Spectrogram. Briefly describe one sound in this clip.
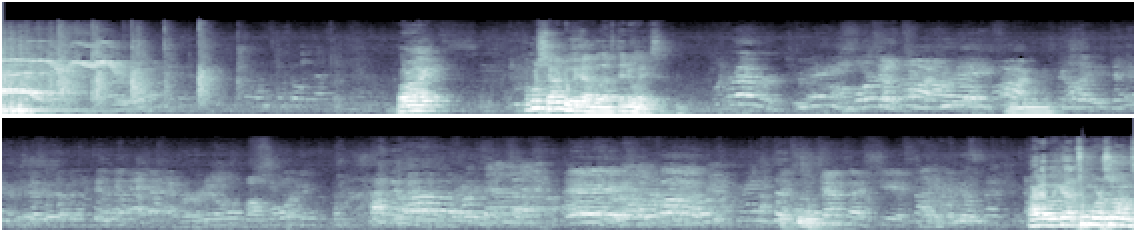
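A man talks into a microphone, heard through loudspeakers in an echoing room.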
